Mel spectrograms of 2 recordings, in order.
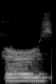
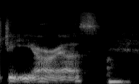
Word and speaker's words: Gers: David Pine and Glenn, I think his last name is pronounced Gers, or I think it's Gers, G-E-R-S. We'll go with Gers.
